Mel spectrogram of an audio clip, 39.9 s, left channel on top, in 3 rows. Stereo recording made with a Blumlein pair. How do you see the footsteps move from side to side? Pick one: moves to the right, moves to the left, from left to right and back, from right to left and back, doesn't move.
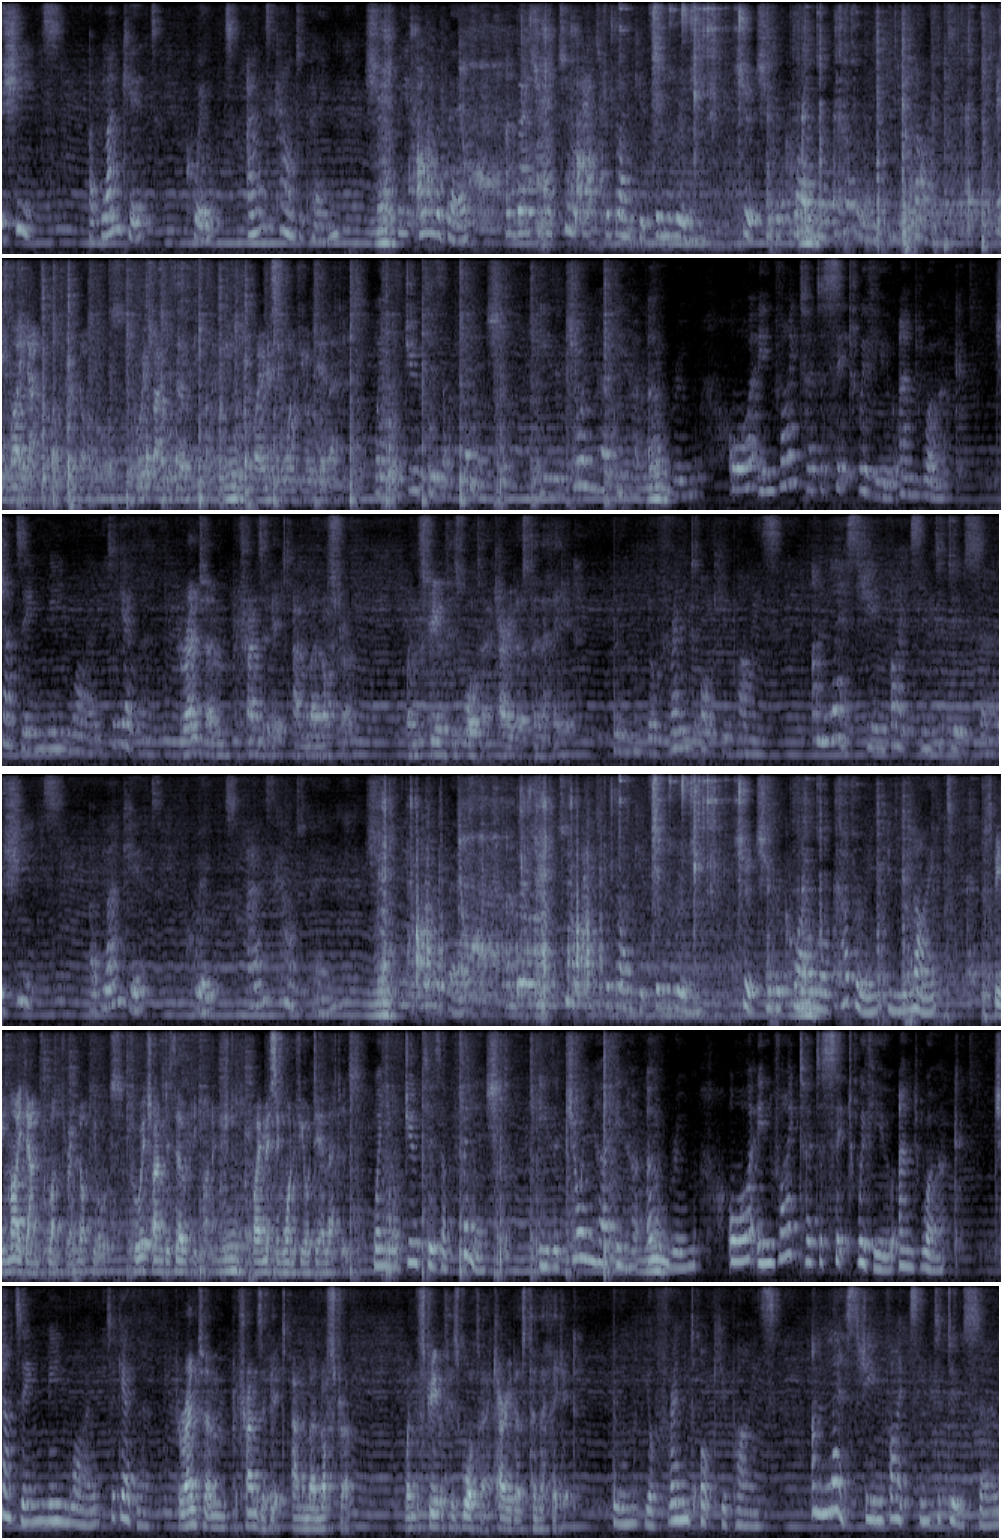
moves to the right.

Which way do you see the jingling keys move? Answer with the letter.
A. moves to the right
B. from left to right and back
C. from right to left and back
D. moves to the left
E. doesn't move
D.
